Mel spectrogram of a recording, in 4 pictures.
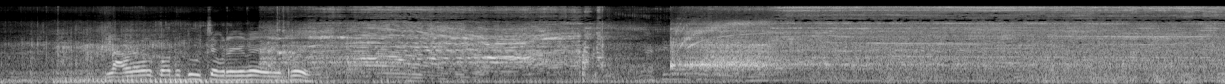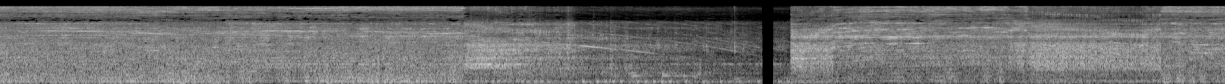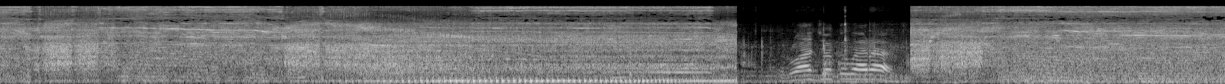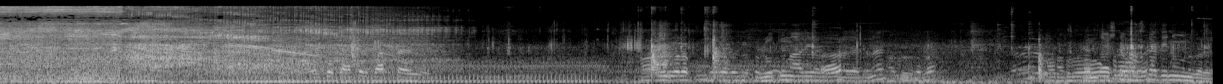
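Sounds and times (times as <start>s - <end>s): electric circular cutter cutting bamboo: 0.4s - 32.0s, 33.6s - 44.0s.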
